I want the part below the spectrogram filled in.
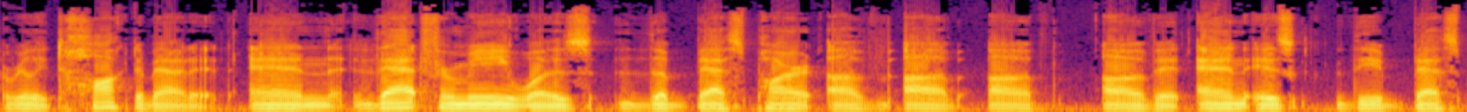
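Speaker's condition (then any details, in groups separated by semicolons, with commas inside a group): Stuttering; long covert stuttering, became quite overt as fluency deteriorated, therapy program later in life; openly advertises and discusses stuttering, program similar to American Institute for Stuttering, New York; could no longer be hidden once fluency deteriorated; repeated sounds, repeated words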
